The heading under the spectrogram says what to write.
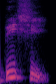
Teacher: এ ধ্বনিটা কিন্তু একেবারে পুরাপুরি চেঞ্জ হয়ে ই ধ্বনি হয়ে যাচ্ছে এই ব্যাপারটা হলো স্বরসংগতি কারণ দেখো সরাগমের সাথে মেলানো যাবে না কারণ এখানে নতুন করে কোন এক জায়গায় কোন ধ্বনি ছিল না ওইখানে স্বরধ্বনি চলে আসে নাই এখানে একটা স্বরধ্বনি ছিল যেটা চেঞ্জ হয়ে গিয়েছে।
